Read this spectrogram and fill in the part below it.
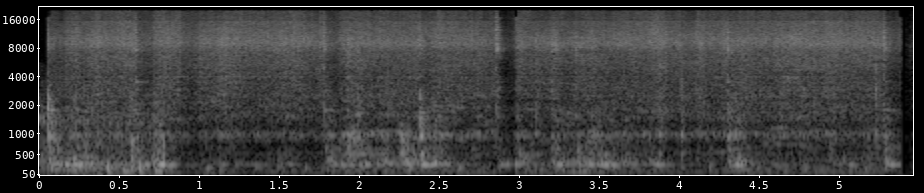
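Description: Vegetables seasoned with salt and turmeric stir-fry in a pan, giving a steady loud sizzle broken by repeated scraping strokes of a spatula, close up and without any voices.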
